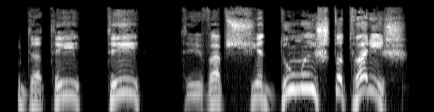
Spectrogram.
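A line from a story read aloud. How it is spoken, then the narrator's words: Roaring. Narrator (Russian): взревел гвардии майор Чалый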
